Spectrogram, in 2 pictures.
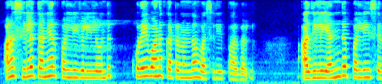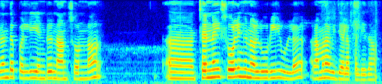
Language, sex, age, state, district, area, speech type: Tamil, female, 30-45, Tamil Nadu, Chennai, urban, spontaneous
